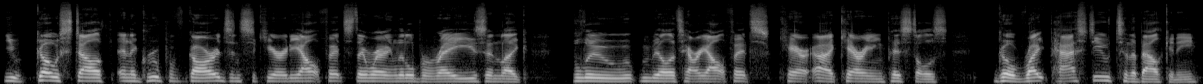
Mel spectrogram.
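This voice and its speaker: A man runs a tabletop roleplaying game, describing scenes off the cuff. His voice is clear and a bit high, recorded close and dry, with casual, halting delivery as he feels for the next word. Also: little pitch movement, a bit bright, no echo. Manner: halting, casual, pausing to find words. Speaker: game master. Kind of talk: improvised tabletop game narration.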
